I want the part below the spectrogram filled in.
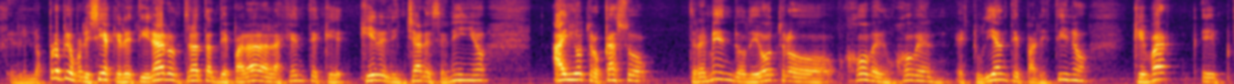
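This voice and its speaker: A man's voice: medium pitch, a bit bright. Earnest man in radio news commentary. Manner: earnest, many filler "eh" pauses, emphatic bursts.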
